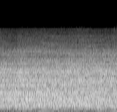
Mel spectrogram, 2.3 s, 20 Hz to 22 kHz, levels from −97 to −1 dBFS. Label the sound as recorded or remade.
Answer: recorded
